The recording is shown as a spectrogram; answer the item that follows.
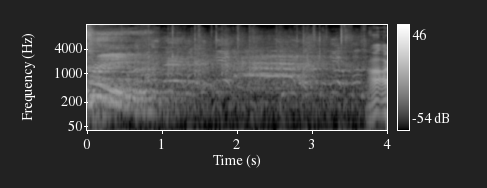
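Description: Raised voices of people around the cage calling out, loudest in the first second and fainter after.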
